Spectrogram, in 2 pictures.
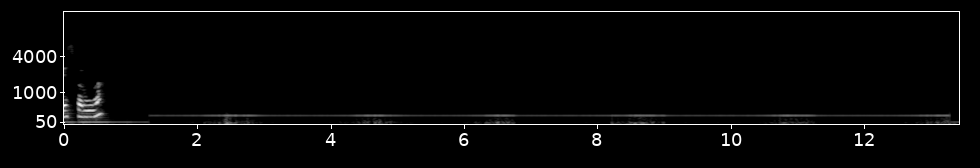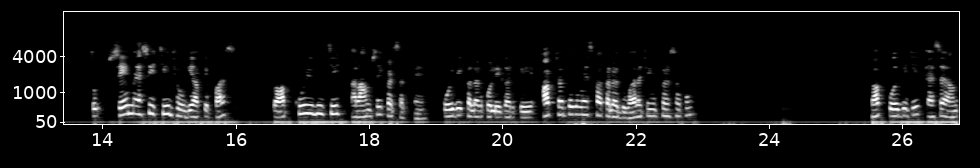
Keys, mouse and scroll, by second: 0.2 click, 2.5-3.6 typing, 2.6 click, 3.7 click, 5.1 ], 5.3 click, 7.2-9.2 typing, 7.4 click, 8.1 scroll down 1, 8.3 click, 8.7 click, 9.4 click, 11.6-12.7 typing, 11.8 click, 12.8 click, 13.2 scroll down 1.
